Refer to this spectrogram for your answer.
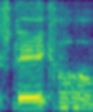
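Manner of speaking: high, irritatingly serene and annoyingly calm voice. Mocking people who say it in a crisis: imitating annoying calm people. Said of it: "that annoying people do when shit's fucked up".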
